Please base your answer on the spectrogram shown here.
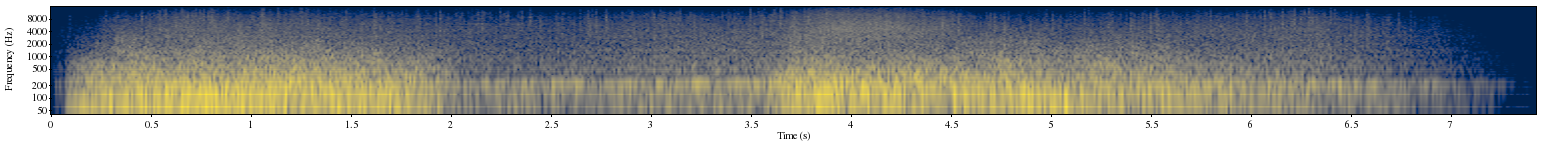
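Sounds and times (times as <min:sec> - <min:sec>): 
fire in a nursery: 0:00.0 - 0:07.4.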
